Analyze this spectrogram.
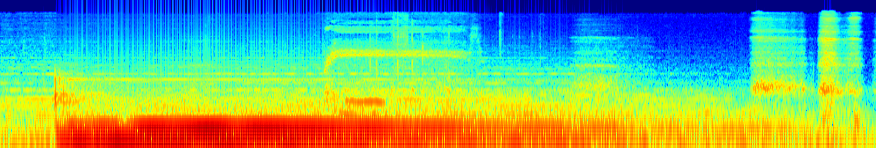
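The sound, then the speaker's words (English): Heavy breathing from someone sitting in a car: slow, audible breaths over a steady low rumble, with a few sharper intakes near the end. “I got in my car. Breathe. And I went to record a reflection on this experience. But all I could do was breathe.”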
